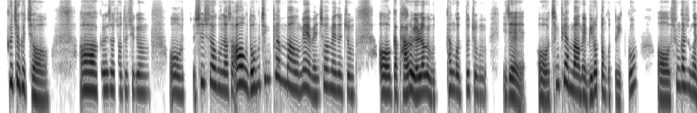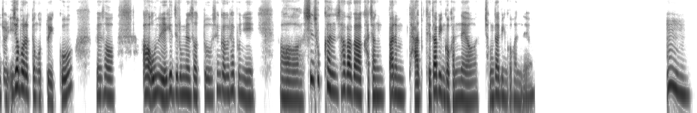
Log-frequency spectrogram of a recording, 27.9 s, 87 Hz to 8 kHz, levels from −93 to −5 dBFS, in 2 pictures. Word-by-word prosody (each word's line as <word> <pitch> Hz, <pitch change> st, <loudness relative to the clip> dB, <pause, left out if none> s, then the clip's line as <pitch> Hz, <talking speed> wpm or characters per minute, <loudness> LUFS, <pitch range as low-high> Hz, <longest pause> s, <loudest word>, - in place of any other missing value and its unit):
그쵸, 300 Hz, -1 st, +4 dB
그쵸. 160 Hz, -, 0 dB, 0.6 s
아 220 Hz, 0 st, +6 dB
그래서 220 Hz, 0 st, 0 dB
저도 210 Hz, -1 st, -9 dB
지금 200 Hz, -2 st, -5 dB, 0.4 s
어 195 Hz, -2 st, -1 dB, 0.3 s
실수하고 285 Hz, -5 st, +1 dB
나서 210 Hz, -1 st, +1 dB
아우 275 Hz, -3 st, +9 dB
너무 245 Hz, +5 st, +4 dB
창피한 340 Hz, +4 st, 0 dB
마음에 240 Hz, -5 st, +2 dB
맨 175 Hz, -2 st, -3 dB
처음에는 225 Hz, -1 st, -1 dB
좀 190 Hz, -1 st, -3 dB, 0.5 s
어 195 Hz, -, +4 dB, 0.2 s
그러니까 195 Hz, +2 st, +1 dB
바로 195 Hz, +3 st, +7 dB
연락을 195 Hz, +2 st, +6 dB
못 160 Hz, -3 st, -7 dB, 0.2 s
한 225 Hz, 0 st, -2 dB
것도 200 Hz, +3 st, -2 dB
좀 180 Hz, -4 st, -7 dB, 0.3 s
이제 170 Hz, -6 st, +1 dB, 0.2 s
어 155 Hz, -2 st, 0 dB
창피한 280 Hz, -, +1 dB
마음에 195 Hz, -4 st, +5 dB
미뤘던 200 Hz, +4 st, +1 dB
것도 165 Hz, -3 st, -10 dB
있고 205 Hz, -, -4 dB, 0.4 s
어 155 Hz, -1 st, +1 dB
순간 265 Hz, -, -1 dB
순간 215 Hz, -6 st, -2 dB
좀 165 Hz, -2 st, -10 dB
잊어버렸던 200 Hz, -5 st, +1 dB
것도 155 Hz, 0 st, -10 dB
있고 170 Hz, -, -4 dB, 0.4 s
그래서 175 Hz, -1 st, -5 dB, 0.5 s
아 185 Hz, -, -2 dB
오늘 180 Hz, +2 st, 0 dB
얘기 170 Hz, +6 st, 0 dB
들으면서 185 Hz, -2 st, -4 dB
또 170 Hz, -, -6 dB
생각을 200 Hz, 0 st, -7 dB
해 210 Hz, -, -3 dB
보니 165 Hz, -5 st, -7 dB, 0.5 s
어 155 Hz, -2 st, -4 dB
신속한 305 Hz, -, -1 dB
사과가 195 Hz, -3 st, +1 dB
가장 175 Hz, +1 st, -5 dB
빠른 175 Hz, -3 st, -2 dB
답 145 Hz, 0 st, -2 dB
대답인 200 Hz, +3 st, +1 dB
것 155 Hz, -, -2 dB
같네요. 150 Hz, 0 st, -5 dB
정답인 170 Hz, +1 st, -5 dB
것 155 Hz, -, -12 dB
같네요. 155 Hz, +2 st, -10 dB, 2.8 s
음. 205 Hz, -9 st, -3 dB
195 Hz, 275 characters per minute, -23 LUFS, 170-225 Hz, 2.8 s, 아우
